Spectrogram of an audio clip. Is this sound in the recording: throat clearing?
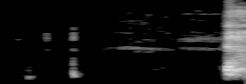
yes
